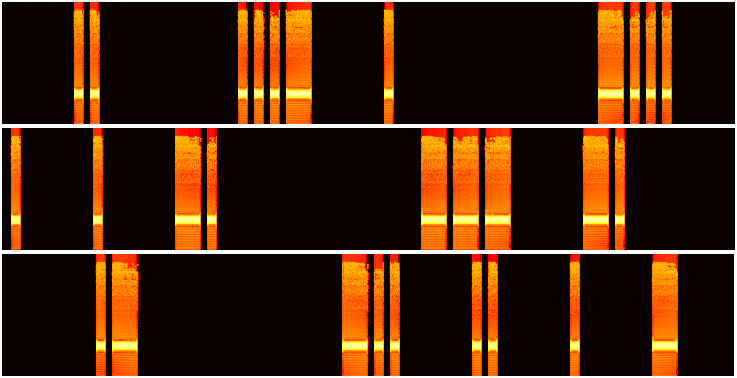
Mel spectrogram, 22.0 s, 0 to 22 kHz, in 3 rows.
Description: Morse code, heard as a keyed tone, about 15 wpm, spaced as for 8 wpm, 1000 Hz. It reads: I VE BEEN ON A DIET
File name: qotdfiles / 8wpm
